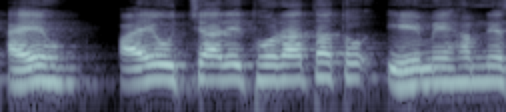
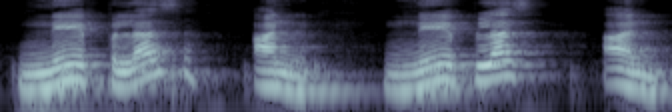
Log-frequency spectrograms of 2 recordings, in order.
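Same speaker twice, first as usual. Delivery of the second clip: 1 slow split; much slower than usual. Shown as a demonstration. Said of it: "संधि विच्छेद इसका कैसे होता".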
